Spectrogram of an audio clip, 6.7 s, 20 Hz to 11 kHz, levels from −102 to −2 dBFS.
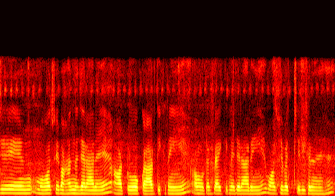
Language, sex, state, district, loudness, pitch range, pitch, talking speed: Hindi, female, Bihar, East Champaran, -25 LUFS, 185-200 Hz, 190 Hz, 225 wpm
